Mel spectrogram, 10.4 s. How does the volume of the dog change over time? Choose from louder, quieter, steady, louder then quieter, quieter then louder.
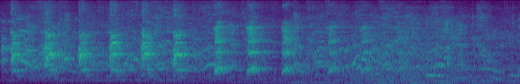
quieter.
